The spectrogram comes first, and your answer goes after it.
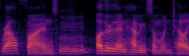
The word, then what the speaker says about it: Fiennes: Because to read, for example, Ralph Fiennes, there's no way to know that his name isn't pronounced Ralph Fiennes other than having someone tell you.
